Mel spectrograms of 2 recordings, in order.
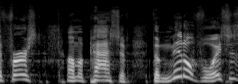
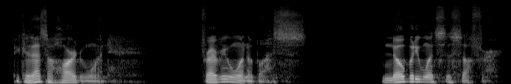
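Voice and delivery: hushed and solemn; 11 semitones lower, 5 dB quieter than usual. Real, not acted. Pastor confides to his church, hushed and grave. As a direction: drop to a hushed voice over the martyrs.

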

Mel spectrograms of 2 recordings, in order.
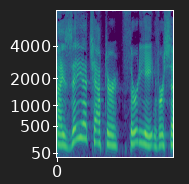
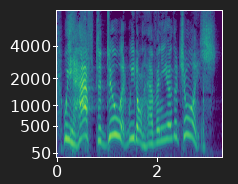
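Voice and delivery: rising, louder exhortation to the church; full-force preaching; 7 semitones higher, 4 dB louder than usual. Acted. Preacher urging his congregation to live the truth, full-force preaching. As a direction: preach it hard, pushing the congregation to act.

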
